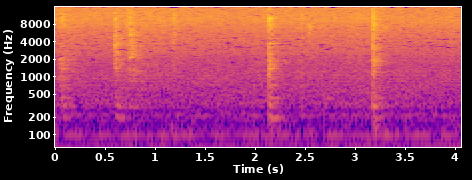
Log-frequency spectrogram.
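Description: Pakoras frying in hot oil in a kadhai, with a steady sizzle. A metal spoon clinks against the pan four times as they are turned.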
